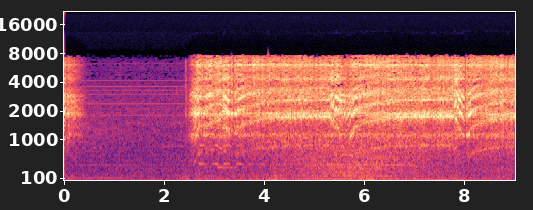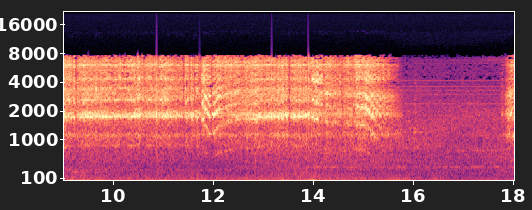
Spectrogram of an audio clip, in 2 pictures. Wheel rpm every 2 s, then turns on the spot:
40, 130, 200, 210, 210, 230, 220, 120, 10.
0-2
